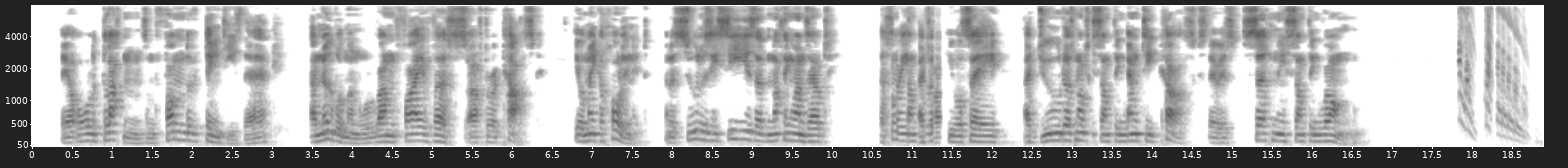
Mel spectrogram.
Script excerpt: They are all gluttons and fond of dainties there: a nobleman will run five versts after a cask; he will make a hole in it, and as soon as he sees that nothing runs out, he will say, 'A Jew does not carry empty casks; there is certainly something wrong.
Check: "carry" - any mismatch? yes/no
yes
